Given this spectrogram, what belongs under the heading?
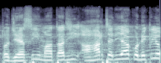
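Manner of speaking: ordinary talk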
